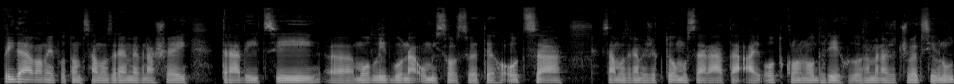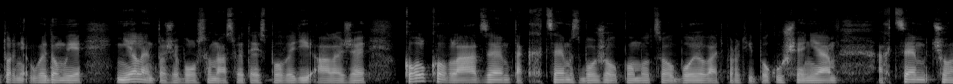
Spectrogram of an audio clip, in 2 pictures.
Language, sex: Slovak, male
